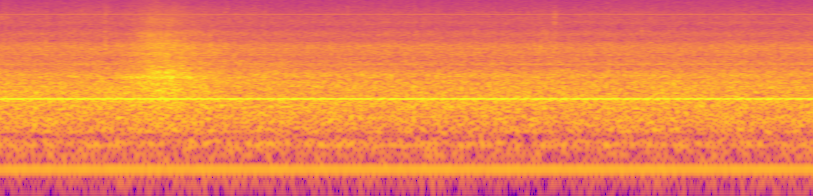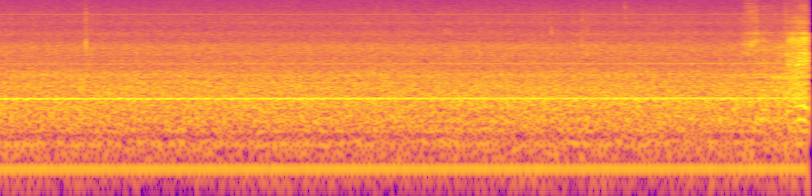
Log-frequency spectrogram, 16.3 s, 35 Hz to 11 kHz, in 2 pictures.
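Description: Steady in-cabin drive noise of a 1985 Hobby 600 motorhome on a Fiat Ducato base cruising at about 70 km/h: engine drone and road rumble, with a thin steady tone running through it.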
